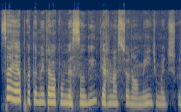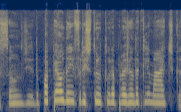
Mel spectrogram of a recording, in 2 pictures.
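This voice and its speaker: A woman's high-pitched voice in a Rio de Janeiro accent, dark and mellow in tone, very fast with hardly any pauses, ordinary pitch variation, dry and close with no echo. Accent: carioca (Rio de Janeiro). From Rio de Janeiro, Brazil. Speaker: environmental consultant, panelist. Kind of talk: panel discussion.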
